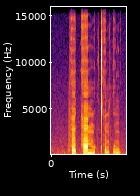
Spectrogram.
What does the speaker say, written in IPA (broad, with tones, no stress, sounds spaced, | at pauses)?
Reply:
pʰ œː˥ k̚ h aː˥ m uː˧ k̚ t̪ʰ ɵ˨˥ n k ʊ˨˩ ŋ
